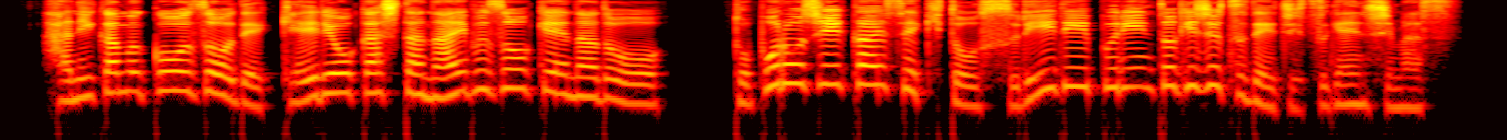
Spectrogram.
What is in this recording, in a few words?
japanese corporate videos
